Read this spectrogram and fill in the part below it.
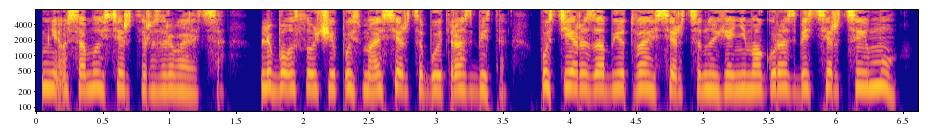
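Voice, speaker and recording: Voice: medium pitch, little pitch movement, fast talker, dark tone, dry recording, studio quality, lightly acted. A reader voicing a distraught young woman who pleads through tears. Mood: pleading. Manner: pleading, tearful outbursts.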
